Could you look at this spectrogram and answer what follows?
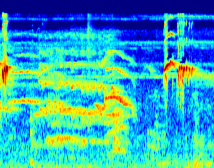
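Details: Female canary calling to a male, used as a lure to get male canaries singing energetically. A loud, sharp high chirp opens, then a faint thin warbling runs behind, and a burst of rapid stuttering chirps follows after a short pause.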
